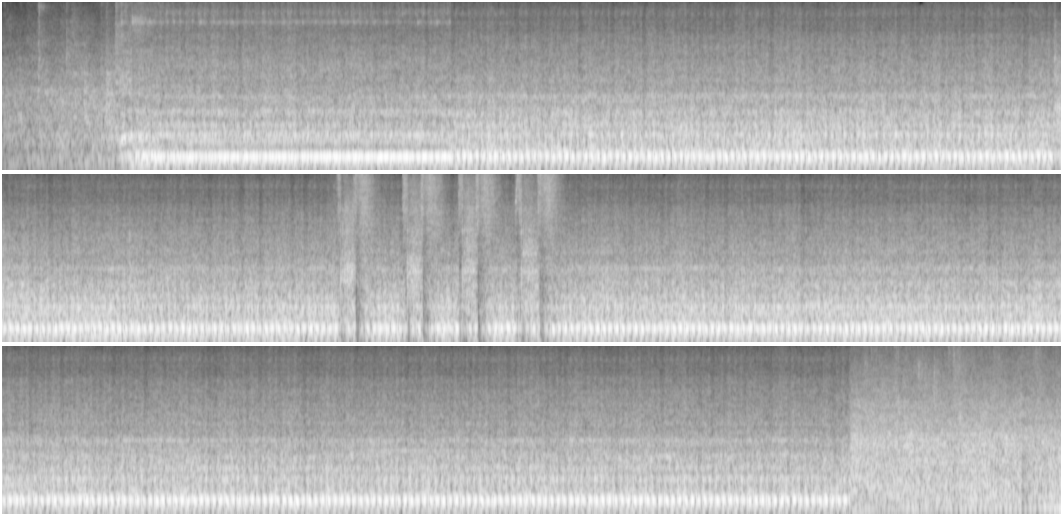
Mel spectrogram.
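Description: Piston air compressor starting up about a second in and then running steadily with a humming motor tone. About halfway through come a few short, sharp pops from a pneumatic staple gun fastening a scooter seat cover.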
